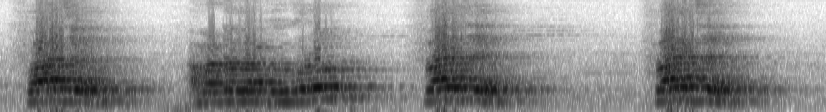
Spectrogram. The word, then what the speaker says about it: فجر: ফায়ের পরে যে হরফটি হলো জিম, জিমের উপরে সাকিন রয়েছে কলকলা। কলকলা করে রয়ের উচ্চারণ করতে হবে ফাজর।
